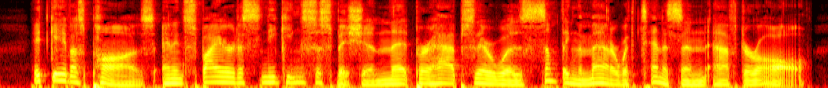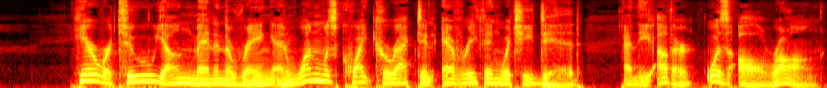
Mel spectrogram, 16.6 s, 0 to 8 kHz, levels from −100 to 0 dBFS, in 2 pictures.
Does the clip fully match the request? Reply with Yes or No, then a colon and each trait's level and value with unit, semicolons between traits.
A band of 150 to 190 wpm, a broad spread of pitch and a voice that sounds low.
Yes: average, 160 wpm; wide, 6.2 semitones; low, 110 Hz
